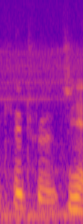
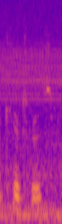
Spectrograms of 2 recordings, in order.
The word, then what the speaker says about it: Kitteridge: I say Kittridge, but it does have that E in there, so if people say Kitteridge, I don't blame them at all. Okay. But I say Kittridge.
